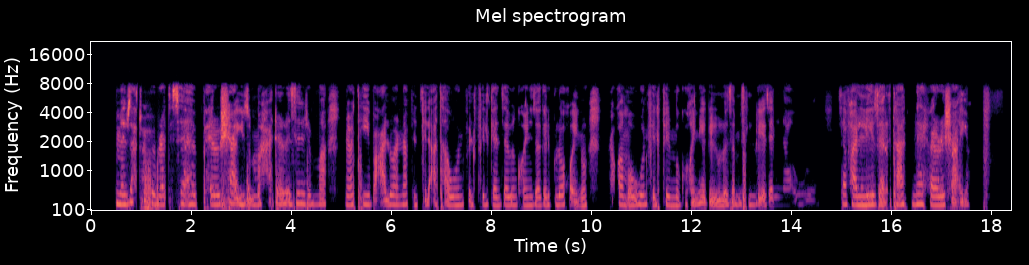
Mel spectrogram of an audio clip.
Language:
Tigrinya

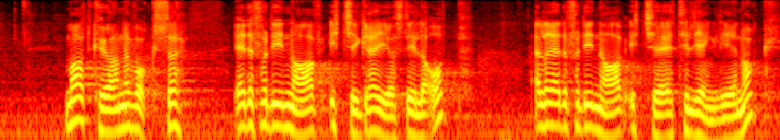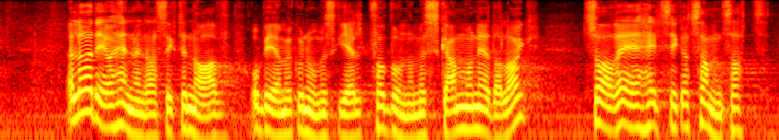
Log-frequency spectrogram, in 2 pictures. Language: Norwegian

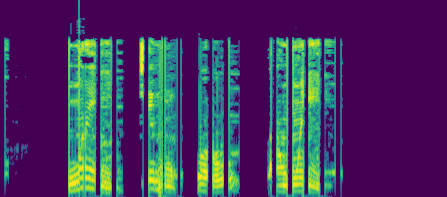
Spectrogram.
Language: Mbum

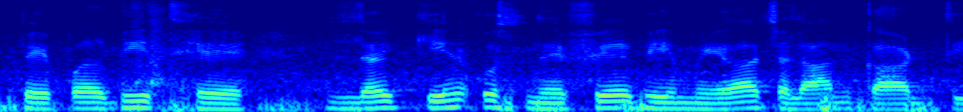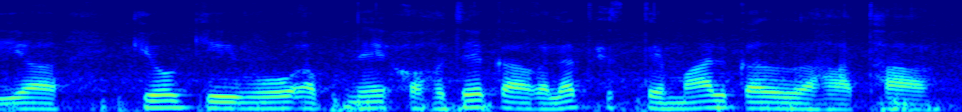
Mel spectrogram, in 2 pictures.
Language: Urdu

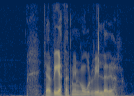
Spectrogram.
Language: Swedish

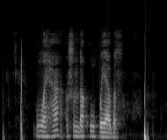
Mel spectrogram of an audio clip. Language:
Bashkir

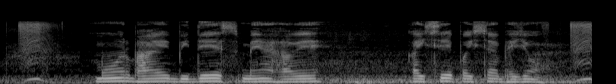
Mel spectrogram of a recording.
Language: Chhattisgarhi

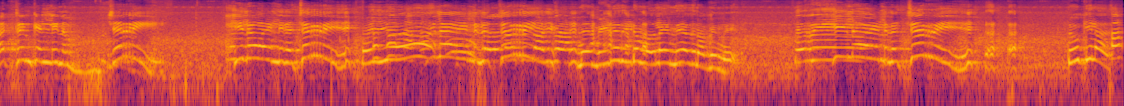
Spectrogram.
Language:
Greek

